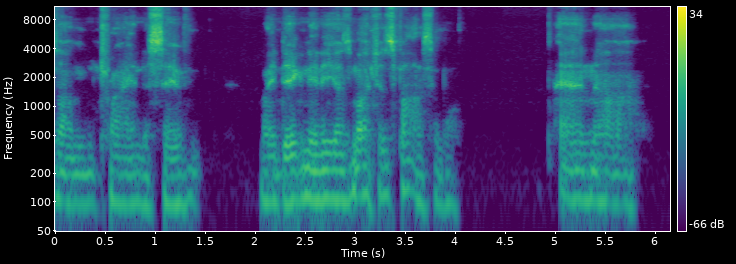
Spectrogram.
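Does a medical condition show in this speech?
Yes: ALS; expects to lose voice very soon.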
